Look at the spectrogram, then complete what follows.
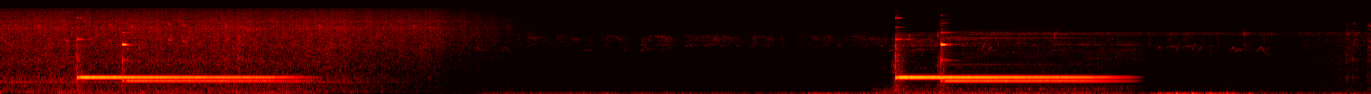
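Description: Two-tone doorbell chime, ding-dong, rung twice about eight seconds apart, each pair of notes ringing on for a couple of seconds.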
